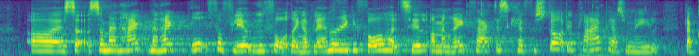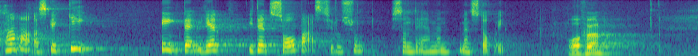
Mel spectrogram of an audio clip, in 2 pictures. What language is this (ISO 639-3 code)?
dan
